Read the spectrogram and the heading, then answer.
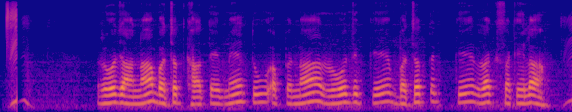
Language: Bhojpuri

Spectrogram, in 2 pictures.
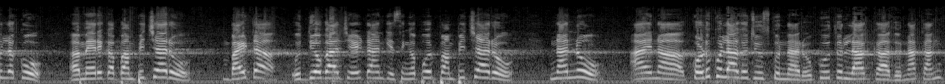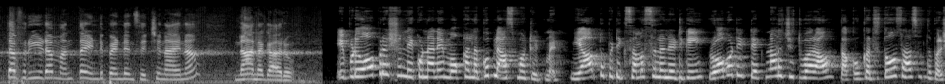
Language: Telugu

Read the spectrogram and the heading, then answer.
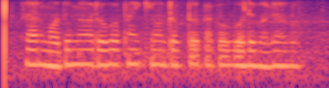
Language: Odia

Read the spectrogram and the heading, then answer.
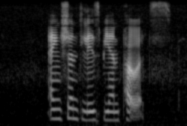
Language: English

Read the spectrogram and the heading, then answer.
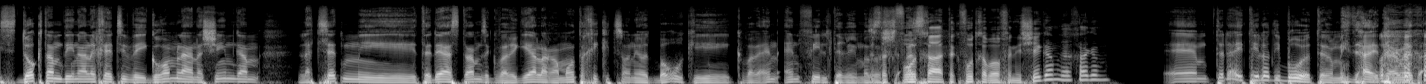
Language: Hebrew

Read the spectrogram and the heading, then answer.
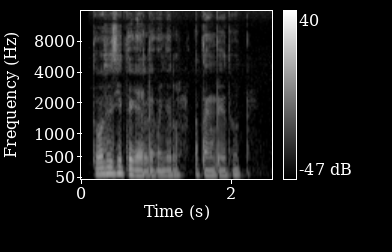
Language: Kalenjin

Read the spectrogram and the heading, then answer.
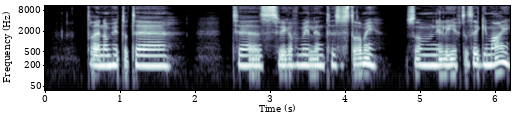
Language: Norwegian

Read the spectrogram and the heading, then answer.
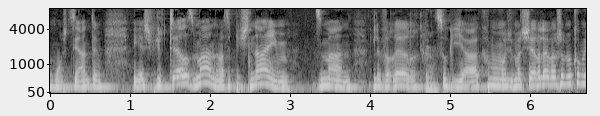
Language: Hebrew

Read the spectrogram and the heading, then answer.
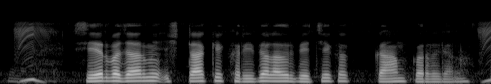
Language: Bhojpuri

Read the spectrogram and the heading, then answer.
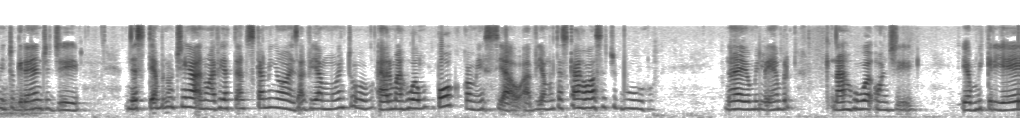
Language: Portuguese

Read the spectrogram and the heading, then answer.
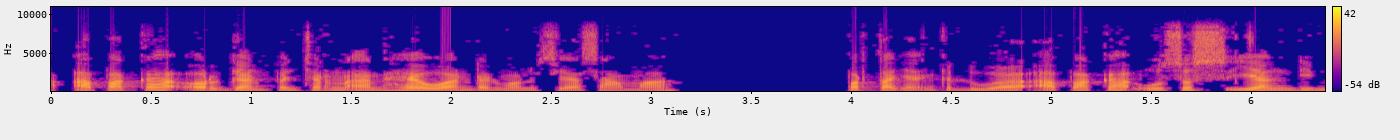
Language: Indonesian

